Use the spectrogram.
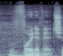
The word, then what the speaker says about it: Wojtowicz: What's the I know you looked up the pronunciation. John Stanley Wojtowicz. Wojtowicz.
